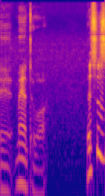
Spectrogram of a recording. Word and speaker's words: Mantua: That's how you say it, Mantua.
